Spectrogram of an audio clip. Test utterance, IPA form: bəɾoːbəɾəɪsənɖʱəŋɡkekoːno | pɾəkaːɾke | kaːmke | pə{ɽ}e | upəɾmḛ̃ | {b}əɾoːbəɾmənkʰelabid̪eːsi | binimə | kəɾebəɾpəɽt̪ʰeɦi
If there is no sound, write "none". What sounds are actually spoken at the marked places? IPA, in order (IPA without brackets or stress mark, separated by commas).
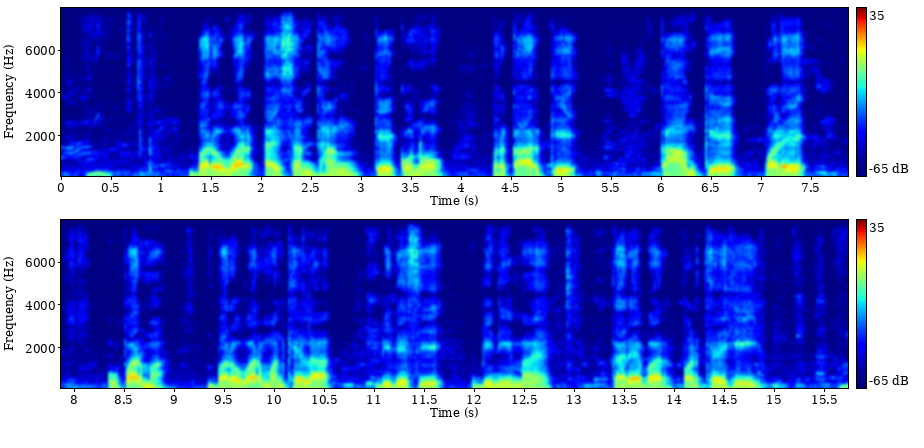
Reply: ɽ, b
